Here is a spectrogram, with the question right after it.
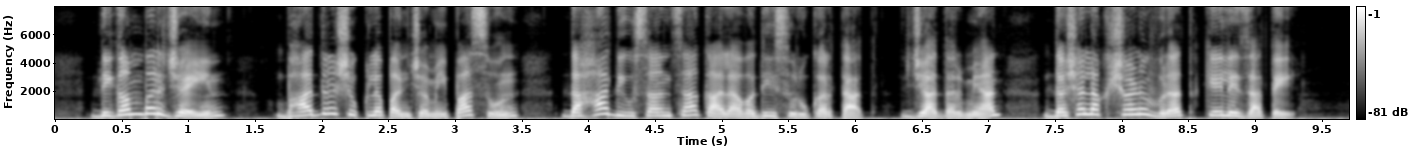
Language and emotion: Marathi, neutral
